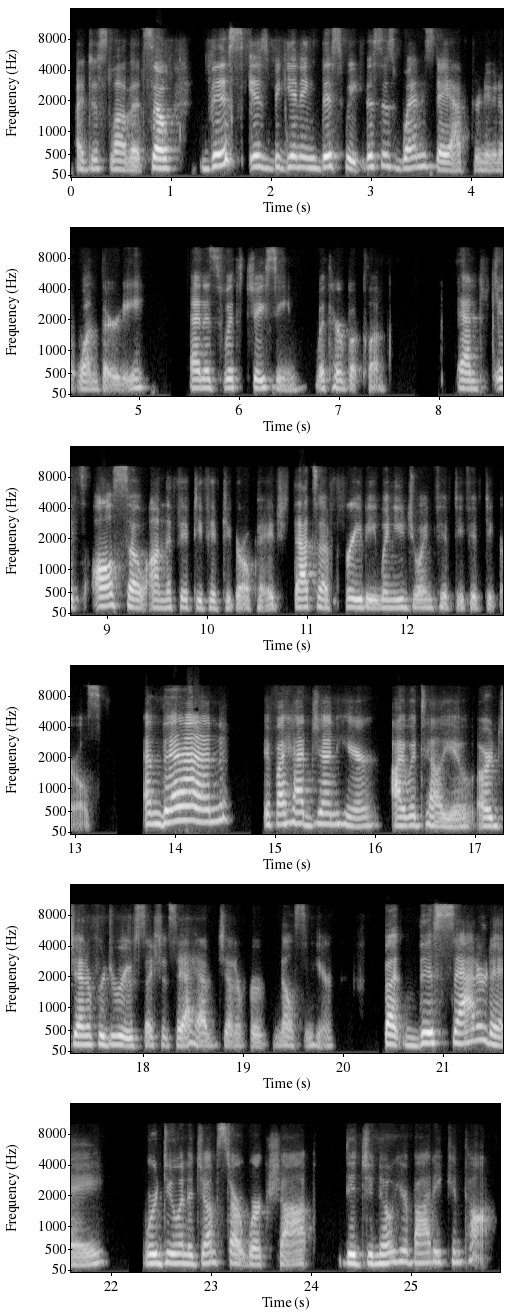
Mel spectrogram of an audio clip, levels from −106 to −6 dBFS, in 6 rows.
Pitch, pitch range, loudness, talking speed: 200 Hz, 180-225 Hz, -24 LUFS, 185 wpm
